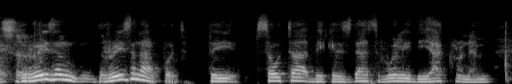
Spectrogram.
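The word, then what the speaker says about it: Psota: So just remember her name, like her last name is Sota, P-S-O-T-A, P is silent.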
